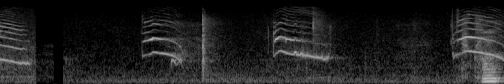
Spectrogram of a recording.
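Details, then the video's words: Cats and kittens meowing: several drawn-out meows, some sliding downward, spaced about a second apart, with a brief click and a short break between calls in a quiet indoor setting. "Мяуканье котят,кошек, кота мяуканье Сборник HD. Kittens meowing,cats meowing Compilation HD."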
